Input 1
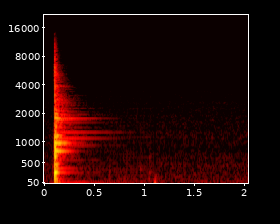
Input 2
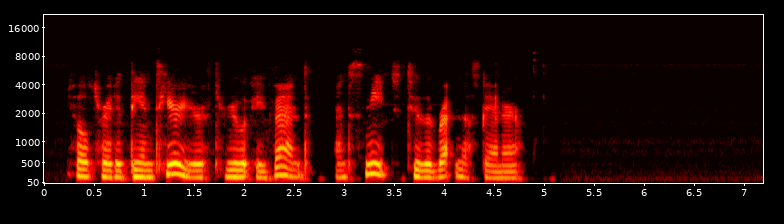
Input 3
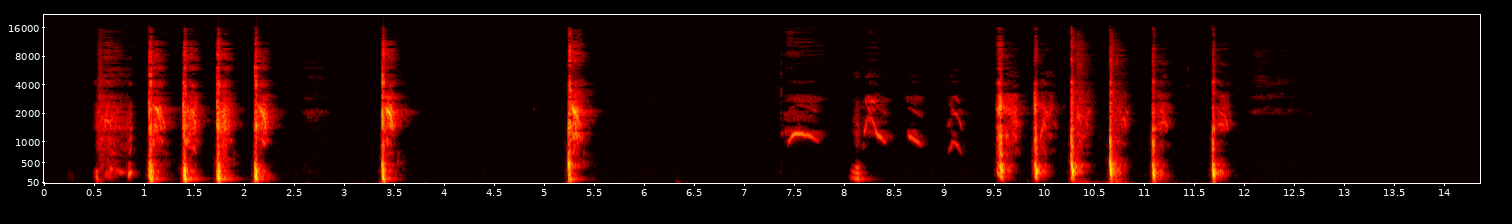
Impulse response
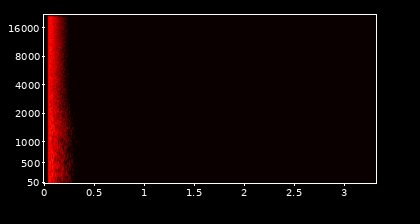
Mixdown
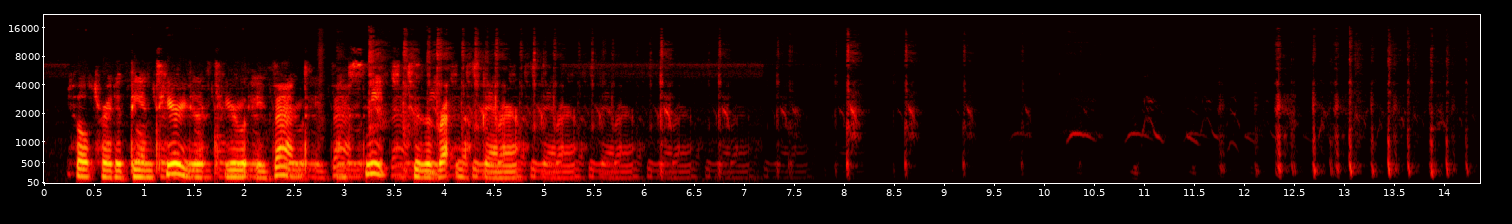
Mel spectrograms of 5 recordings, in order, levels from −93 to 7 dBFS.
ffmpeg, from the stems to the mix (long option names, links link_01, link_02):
-filter_complex "[0:a]lowpass=1400,adelay=1600,volume=-13dB[link_01];[1:a]lowshelf=frequency=94:gain=9.5,volume=0.5dB,asplit=3[link_02][link_03][link_04];[link_03]volume=-13.5dB[link_05];[2:a]highpass=frequency=170:width=0.5412,highpass=frequency=170:width=1.3066,adelay=2200,volume=-11.5dB,asplit=2[link_06][link_07];[link_07]volume=-14.5dB[link_08];[link_04]apad=whole_len=730398[link_09];[link_06][link_09]sidechaingate=range=-29dB:threshold=-53dB:ratio=16:detection=peak[link_10];[link_01][link_10]amix=inputs=2:normalize=0,flanger=delay=16:depth=7.4:speed=1.4,alimiter=level_in=9.5dB:limit=-24dB:level=0:latency=1:release=278,volume=-9.5dB,volume=0dB[link_11];[link_05][link_08]amix=inputs=2:normalize=0,aecho=0:1:582|1164|1746|2328|2910|3492:1|0.42|0.176|0.0741|0.0311|0.0131[link_12];[link_02][link_11][link_12]amix=inputs=3:normalize=0,bass=frequency=250:gain=-12,treble=frequency=4000:gain=12"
